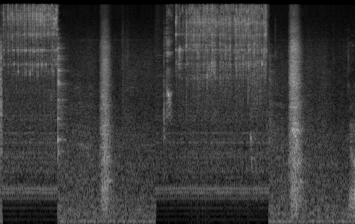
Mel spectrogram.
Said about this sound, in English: I try to keep the file flat against these edges on the inside here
